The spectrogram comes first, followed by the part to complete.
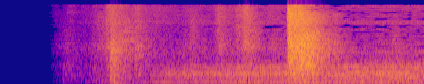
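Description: Dead silence at a cut, then room noise with a steady hum fades in. A light knock comes about a second in and a louder, short bang near three seconds.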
